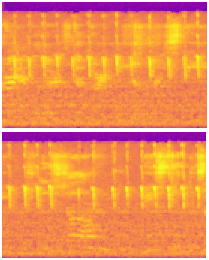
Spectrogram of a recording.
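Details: Indoors, Rover, one of two guinea pigs, chirps unusually long: high, bird-like peeps repeated several times a second, with a person speaking quietly; chirping is rare for these pets and its cause unknown.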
